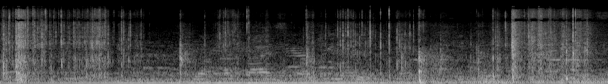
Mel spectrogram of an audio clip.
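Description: Plastic bags of frozen broccoli crinkling and crackling as they are handled, in short irregular bursts over a steady low hum.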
